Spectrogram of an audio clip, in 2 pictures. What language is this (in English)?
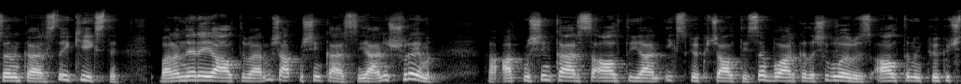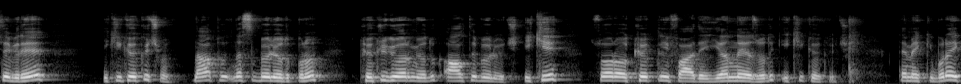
Turkish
